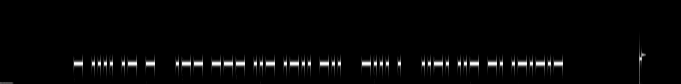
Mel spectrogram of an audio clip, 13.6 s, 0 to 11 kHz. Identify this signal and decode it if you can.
Morse code, heard as a keyed tone, about 19 wpm, 700 Hz. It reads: THAT WOULD BE FUN.
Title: Sentences from Top 1000 Words - Review Part 4 - 20wpm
